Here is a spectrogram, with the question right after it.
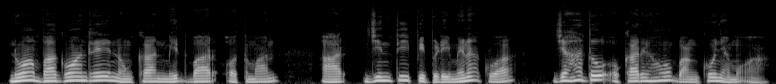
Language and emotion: Santali, neutral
